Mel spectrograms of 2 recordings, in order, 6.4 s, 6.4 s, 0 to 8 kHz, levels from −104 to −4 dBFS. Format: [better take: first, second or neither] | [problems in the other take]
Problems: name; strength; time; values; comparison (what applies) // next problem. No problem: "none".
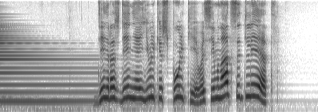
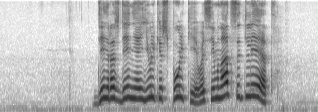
second | noise reduction (neural mask model RNNoise)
